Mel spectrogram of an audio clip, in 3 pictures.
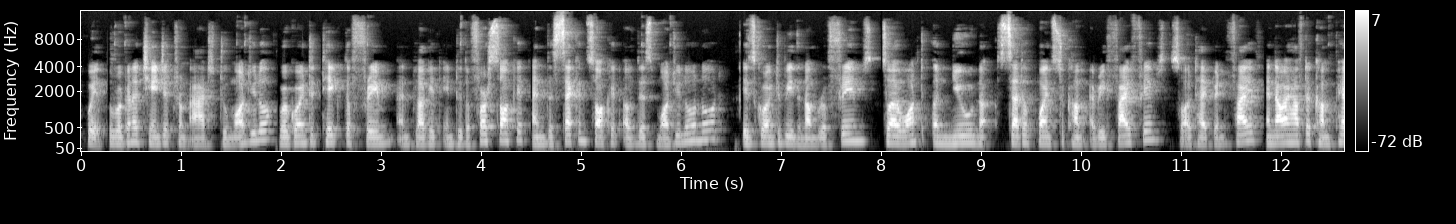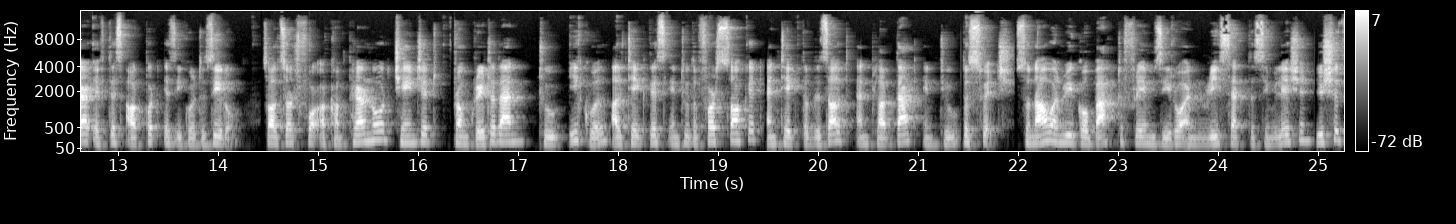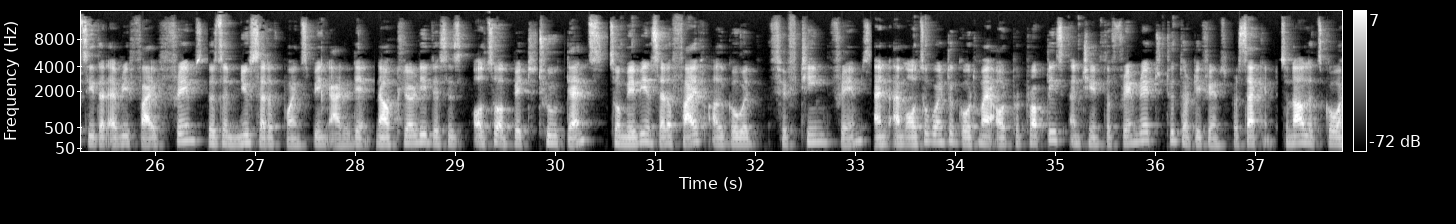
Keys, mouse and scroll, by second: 0.4-1.8 drag, 2.9-4.0 drag, 4.4-4.8 drag, 5.7 click, 6.7 ctrl+middle click, 7.7 middle click, 7.9-11.0 drag, 11.8 click, 12.5 click, 13.7 shift+a, 16.3-17.7 drag, 18.0-19.0 drag, 19.3 click, 19.8-21.9 drag, 21.9 ctrl+middle click, 23.2 click, 24.0 space, 27.7 middle click, 30.1 space, 30.7-32.1 drag, 33.6 click, 35.2-36.3 drag, 37.2 click, 37.6 space.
